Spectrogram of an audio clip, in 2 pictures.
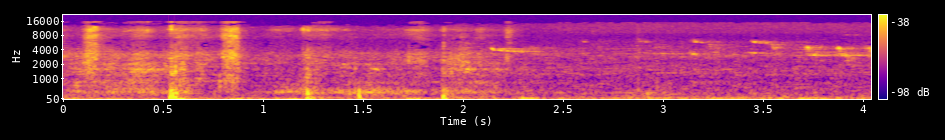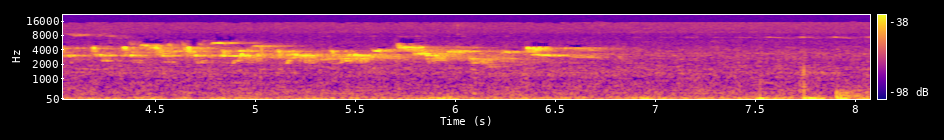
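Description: Faint crackling footsteps on a dry forest path in the first two seconds, then faint birdsong: a quick run of high chirps lasting a few seconds.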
